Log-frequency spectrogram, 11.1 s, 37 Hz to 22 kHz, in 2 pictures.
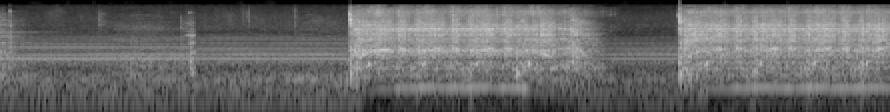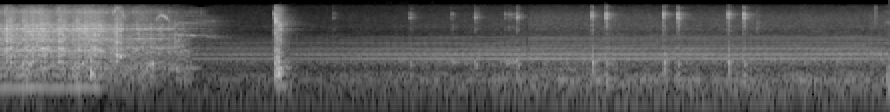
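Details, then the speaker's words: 1999 Yamaha Bear Tracker YFM250 ATV, electric starter cranking in two short bursts with faint irregular popping; it never starts and there is no spark. "listen to that loud popping so what the hell is going on with that all right so it tried it was turning over did you hear that spurting noise there it goes strange but i know i'm not seeing any spark either"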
